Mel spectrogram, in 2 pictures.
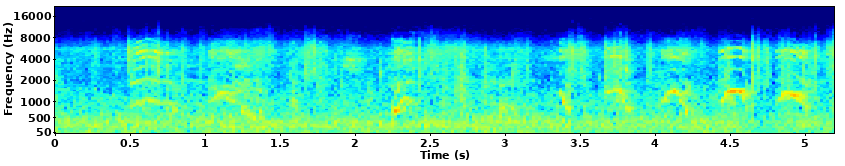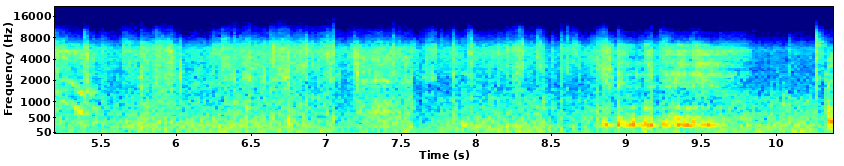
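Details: Three-week-old Basset Hound puppies from a litter, playing and finding their voices: a run of short, high whimpers and yips, each bending up then down, repeated several times a second, with soft background music and rustling.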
